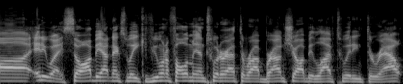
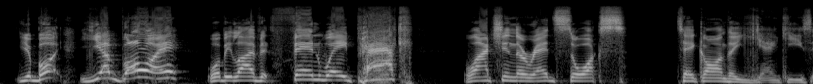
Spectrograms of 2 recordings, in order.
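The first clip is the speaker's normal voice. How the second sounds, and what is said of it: Put-on Boston accent. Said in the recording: “I don't know how to say anything but those 12 words in a Boston accent. ... You do it quite well. You really do.”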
